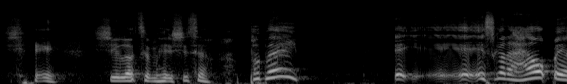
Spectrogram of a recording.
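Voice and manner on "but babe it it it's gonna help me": higher, pleading mock wife voice. Preacher voicing his wife begging him, higher pleading. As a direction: beg for it like his wife would.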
